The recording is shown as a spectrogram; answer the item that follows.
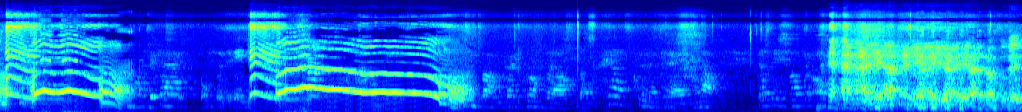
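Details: Pet dog crying and howling while playing with a stuffed toy indoors: two long, sustained howls with rich harmonics, each about two seconds, followed by quieter whimpers and then a burst of broadband rustling noise.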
